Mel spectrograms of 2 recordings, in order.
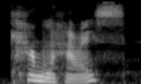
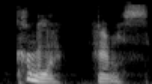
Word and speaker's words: Kamala Harris: I tell you what it's not. It is not Kamala Harris. It is not Kamala Harris. It is Kamala Harris. According to her own memoir in 2019, Kamala Harris says, it's like the punctuation mark, comma, Kamala.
